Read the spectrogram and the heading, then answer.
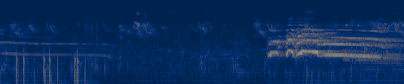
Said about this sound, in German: Oh weh, der Hahn. Ich habe das Gefühl, dass der anstrengend sein kann. Ich glaube, er ist etwas zu sehr von sich überzeugt. Er geht voller Überzeugung auf und ab.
